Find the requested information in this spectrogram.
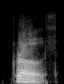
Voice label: "growth", American

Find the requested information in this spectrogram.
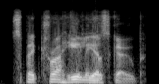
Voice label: "Spectrohelioscope", British

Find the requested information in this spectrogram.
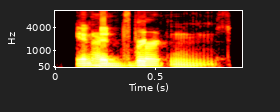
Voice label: "inadvertent", American

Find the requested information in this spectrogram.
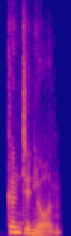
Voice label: "continuum", Indian

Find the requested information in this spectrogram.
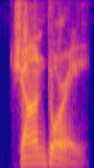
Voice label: "John Dory", American

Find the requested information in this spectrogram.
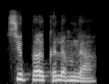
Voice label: "Supercolumnar", Indian

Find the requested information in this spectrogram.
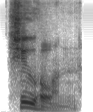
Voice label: "shoehorn", British

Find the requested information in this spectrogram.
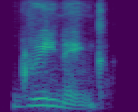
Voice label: "greening", Indian

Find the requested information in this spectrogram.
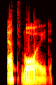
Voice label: "ethmoid", American

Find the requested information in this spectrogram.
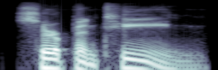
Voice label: "serpentine", American

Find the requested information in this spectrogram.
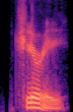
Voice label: "cheery", American

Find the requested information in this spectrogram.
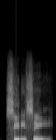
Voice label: "CTC", American

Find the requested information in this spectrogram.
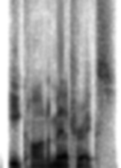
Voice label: "econometrics", American

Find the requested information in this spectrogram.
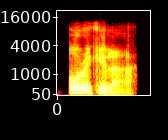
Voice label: "auricula", British

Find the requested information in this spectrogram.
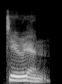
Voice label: "Tyrian", Indian

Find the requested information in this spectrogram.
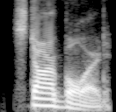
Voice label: "starboard", American

